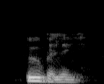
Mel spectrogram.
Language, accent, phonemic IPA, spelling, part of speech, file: English, Southern England, /ˈubəɹli/, uberly, adverb, LL-Q1860 (eng)-uberly.wav
- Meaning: Significantly; very, very much; extremely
